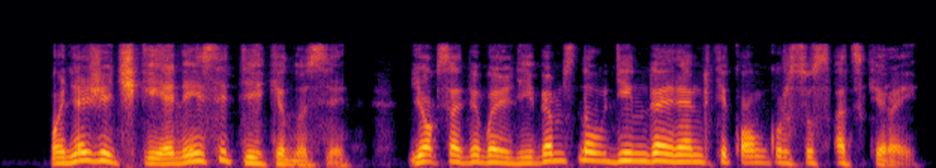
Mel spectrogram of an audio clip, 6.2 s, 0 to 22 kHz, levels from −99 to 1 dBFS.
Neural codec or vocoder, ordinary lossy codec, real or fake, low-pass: codec, 16 kHz, 4 kbps, FunCodec, trained on LibriTTS, 50 frames a second; Opus, 64 kbps; fake; 7.2 kHz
